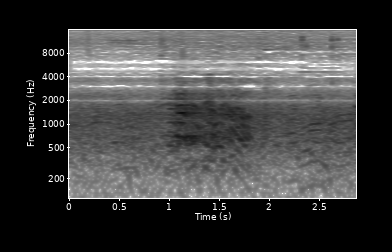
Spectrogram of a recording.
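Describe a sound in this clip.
A man exclaims loudly close by.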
